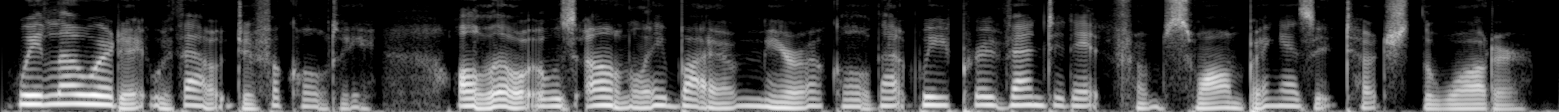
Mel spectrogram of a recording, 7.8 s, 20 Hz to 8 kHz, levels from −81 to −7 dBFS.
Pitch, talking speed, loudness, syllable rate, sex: 170 Hz, 175 wpm, -19 LUFS, 5.3 syllables/s, female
